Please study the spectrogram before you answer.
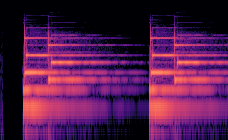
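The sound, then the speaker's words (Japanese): LINE messaging app notification chime rings out twice, each time a bright two-note chime with long, shimmering decay, the two chimes identical and spaced about a second apart. “送られてきた LINE の音にハッとした。”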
